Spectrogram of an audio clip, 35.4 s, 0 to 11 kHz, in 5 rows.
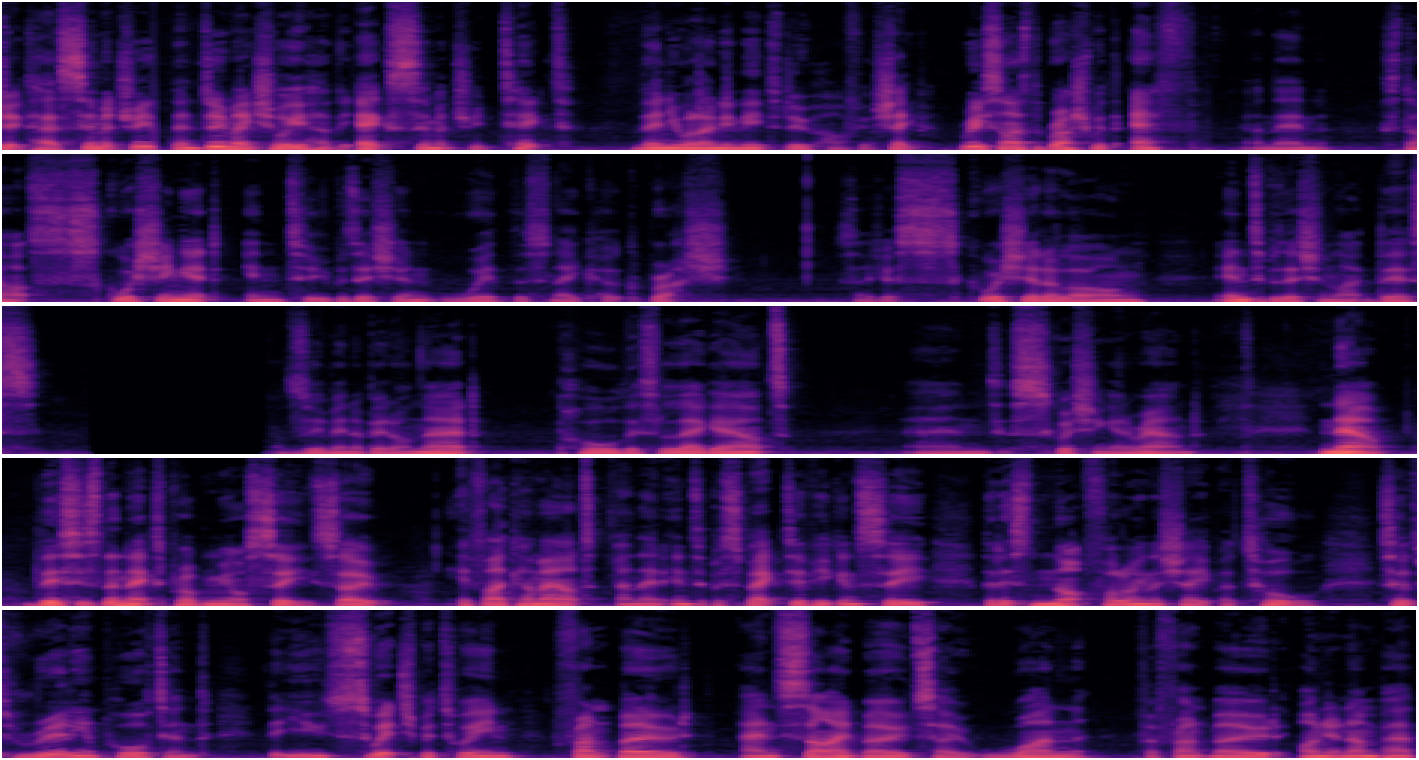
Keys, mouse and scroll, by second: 0.7 click, 4.7 f, 6.1-8.2 drag, 8.4 click, 9.3-10.8 drag, 10.9 click, 11.5 click, 12.1 click, 12.5-14.5 drag, 14.5-16.0 ctrl+middle drag, 16.0-17.5 drag, 18.2 click, 19.2 click, 19.7 click, 20.1 click, 20.3 click, 21.4-23.6 drag, 23.6-33.4 ctrl+middle drag, 33.4 KP_1.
